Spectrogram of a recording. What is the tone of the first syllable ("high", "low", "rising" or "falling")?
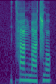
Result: high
